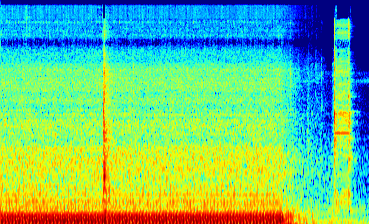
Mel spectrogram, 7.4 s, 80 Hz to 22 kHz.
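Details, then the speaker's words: 2013 BMW 328xi (F30) after installing a new exhaust fixing bow to cure a rattle at the rear: steady, even idle hum with no rattle or buzz, then a clean shutdown; exhaust rattle fixed. "i don't hear any rattling noise okay so that fix our problem in the rattling noise the exhaust"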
